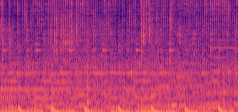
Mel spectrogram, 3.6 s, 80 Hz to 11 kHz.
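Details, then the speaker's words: Bicycle rear derailleur after re-centring with the barrel adjuster, chain on the 5th sprocket, cranks turned by hand. A soft, steady chain run with light regular ticking about twice a second, no skipping: indexed and running quietly. "So that's now running nice and quietly."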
